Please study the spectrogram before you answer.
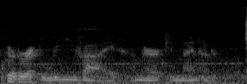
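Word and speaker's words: LEAVI: Delta 900 clear Levi Lima Echo Alpha Victor India. All right. Clear direct Levi American 900. Should be pronounced Levy as well.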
